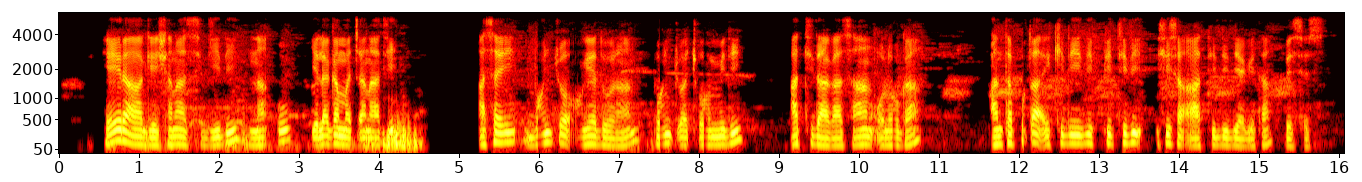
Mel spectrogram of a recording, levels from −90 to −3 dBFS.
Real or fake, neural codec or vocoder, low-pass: real; none; 5.4 kHz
